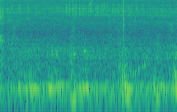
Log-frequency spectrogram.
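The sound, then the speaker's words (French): Underwater hydrophone recording of spotted dolphins, leaping about in a frenzy, making low buzzing pulses and a sharp click, heard against a steady wash of water and boat noise. “comment les dauphins communiquent entre eux. C'est magique. Ça, ces petits buzz là, ça peut être de la communication.”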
